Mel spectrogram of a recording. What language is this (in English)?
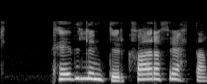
Icelandic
